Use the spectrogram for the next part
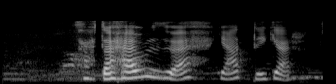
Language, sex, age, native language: Icelandic, male, 9, Icelandic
